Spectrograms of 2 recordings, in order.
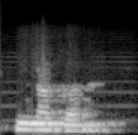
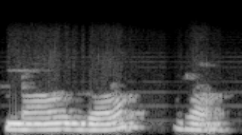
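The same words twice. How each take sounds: First: Said in the usual way. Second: नगर stretched out slowly, syllable by syllable; slowly sounded out. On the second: Shown as a demonstration. Teacher to students learning spelling, sounding out नगर slowly. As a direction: draw out नगर so students hear each sound. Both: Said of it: "देख पा रहे हैं".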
